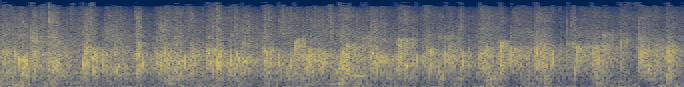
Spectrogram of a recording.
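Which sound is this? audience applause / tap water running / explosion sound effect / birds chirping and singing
audience applause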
